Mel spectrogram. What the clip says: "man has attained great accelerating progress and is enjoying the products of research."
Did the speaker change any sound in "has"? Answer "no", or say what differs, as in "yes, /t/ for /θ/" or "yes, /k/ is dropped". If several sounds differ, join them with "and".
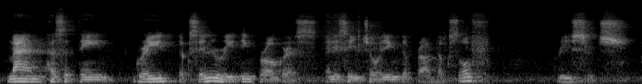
yes, /s/ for /z/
